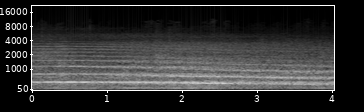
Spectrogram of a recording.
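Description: The routine's music track playing a long siren-like sound effect, one sustained tone gliding slowly down in pitch.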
